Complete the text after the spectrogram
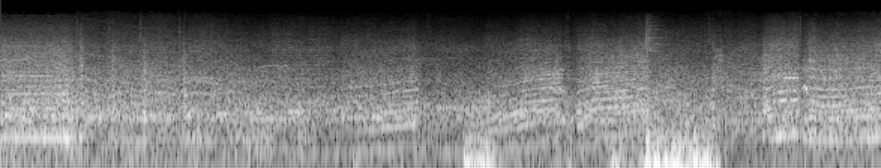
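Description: A racing car engine drops in pitch as the car brakes hard, then revs up again.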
